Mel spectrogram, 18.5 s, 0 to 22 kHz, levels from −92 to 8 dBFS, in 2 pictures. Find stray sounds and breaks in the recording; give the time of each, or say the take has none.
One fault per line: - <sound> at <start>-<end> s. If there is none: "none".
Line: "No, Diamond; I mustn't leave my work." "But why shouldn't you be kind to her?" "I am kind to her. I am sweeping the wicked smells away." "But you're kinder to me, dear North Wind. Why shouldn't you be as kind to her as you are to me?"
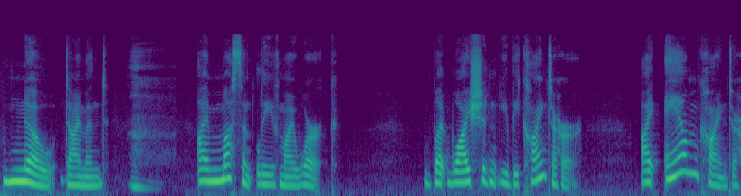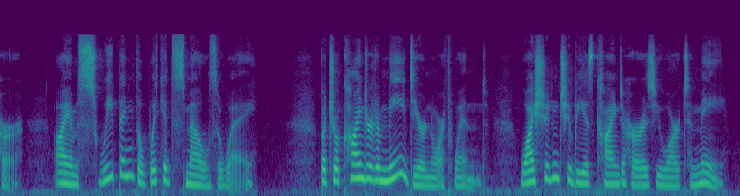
- sigh at 1.6-2.2 s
